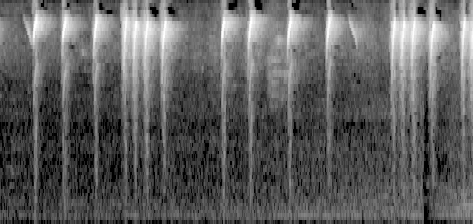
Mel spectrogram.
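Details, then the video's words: A siri-siri bird in a lure recording gives loud, high, piercing chirps in quick bursts of two to four, separated by brief gaps. "PANCINGAN PIKAT SUARA BURUNG SIRI SIRI KECIL"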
